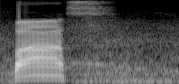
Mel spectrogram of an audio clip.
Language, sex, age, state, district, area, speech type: Assamese, male, 45-60, Assam, Charaideo, urban, read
